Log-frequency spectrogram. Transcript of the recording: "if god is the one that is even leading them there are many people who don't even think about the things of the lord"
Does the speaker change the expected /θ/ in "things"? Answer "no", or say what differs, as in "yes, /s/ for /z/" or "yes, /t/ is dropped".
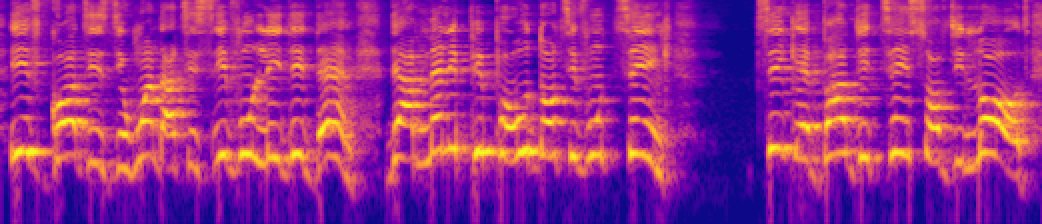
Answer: yes, /t/ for /θ/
